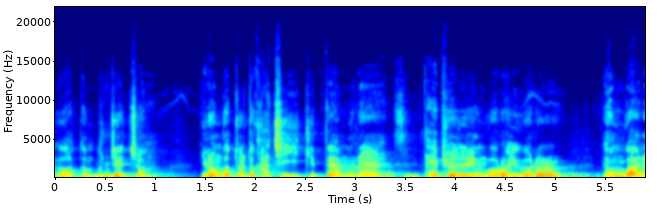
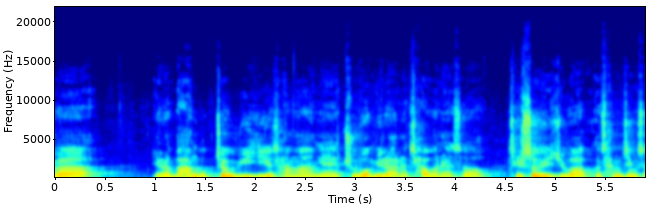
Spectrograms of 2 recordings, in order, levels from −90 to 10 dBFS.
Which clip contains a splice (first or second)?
second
